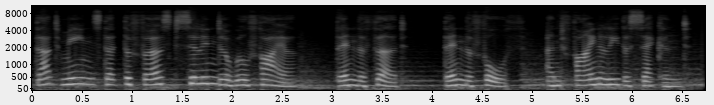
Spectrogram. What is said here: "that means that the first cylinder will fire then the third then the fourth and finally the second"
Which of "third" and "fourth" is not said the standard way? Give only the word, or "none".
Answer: none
